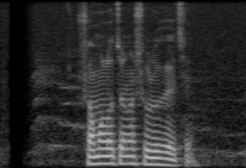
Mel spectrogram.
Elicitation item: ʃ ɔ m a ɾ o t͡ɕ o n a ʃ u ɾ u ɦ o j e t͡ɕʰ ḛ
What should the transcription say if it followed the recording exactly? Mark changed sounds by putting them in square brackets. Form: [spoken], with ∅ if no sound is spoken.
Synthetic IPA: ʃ ɔ m a [l] o t͡ɕ o n a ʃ u ɾ u ɦ o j e t͡ɕʰ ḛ

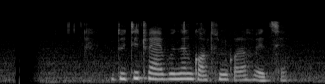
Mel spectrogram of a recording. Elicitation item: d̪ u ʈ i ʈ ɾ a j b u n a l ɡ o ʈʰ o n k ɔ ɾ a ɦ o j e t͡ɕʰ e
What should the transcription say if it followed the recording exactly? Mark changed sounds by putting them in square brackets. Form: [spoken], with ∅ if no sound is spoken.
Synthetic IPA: d̪ u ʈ i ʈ ɾ a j b u n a l ɡ [ɔ] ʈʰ o n k ɔ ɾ a ɦ o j e t͡ɕʰ e

